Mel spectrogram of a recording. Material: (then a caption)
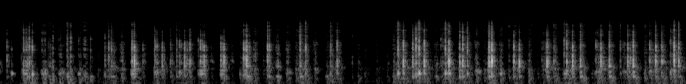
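Plastic. Long acrylic nails tap rapidly on the front of a clear, rigid plastic e.l.f. brush set box, which is hollow with brushes inside. The result is a fast run of crisp, clicky, dry taps with a bright edge and almost no ring. The tapping pauses briefly just before the four-second mark, then resumes.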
